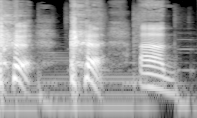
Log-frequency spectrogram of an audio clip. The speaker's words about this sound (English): I was just got a coughing fit there.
